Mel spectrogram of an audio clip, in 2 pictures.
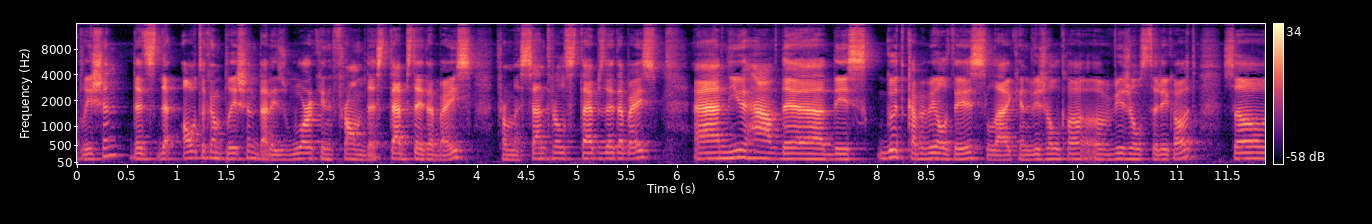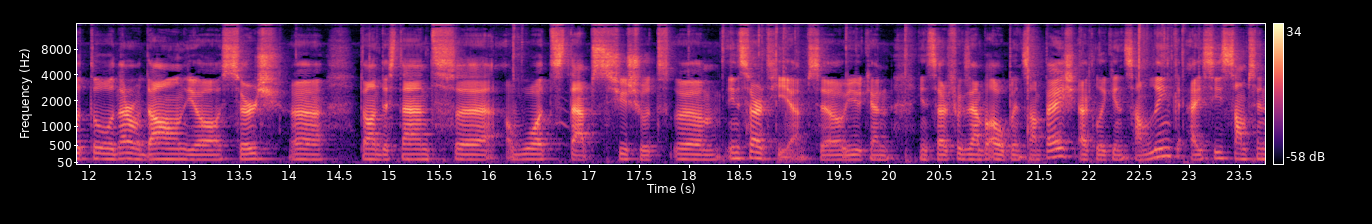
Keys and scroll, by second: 11.4 Down, 13.9 Return, 14.9 super+Left, 15.1 Right, 15.8 Left, 17.3 super+Right, 18.3 Return, 19.5 Down, 20.1 Up, 21.4 Return, 22.1 Right, 22.4 Return, 23.4 Down.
